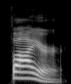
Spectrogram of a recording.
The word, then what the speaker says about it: FHIR: is abbreviated fhir and is pronounced fire it combines the best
